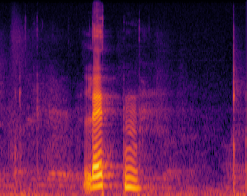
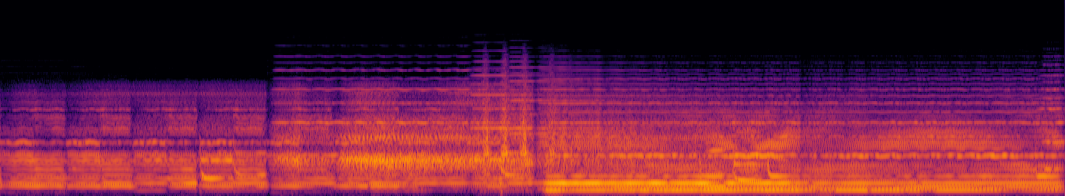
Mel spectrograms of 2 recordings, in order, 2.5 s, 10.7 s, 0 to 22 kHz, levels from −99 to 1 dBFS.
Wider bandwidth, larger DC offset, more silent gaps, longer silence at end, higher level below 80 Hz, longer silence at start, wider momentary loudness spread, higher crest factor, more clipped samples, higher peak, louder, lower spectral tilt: first, 18.5 kHz vs 6.4 kHz; neither; neither; first, 1.05 s vs 0 s; first, -48 dBFS vs -64 dBFS; first, 0.85 s vs 0 s; first, 17 LU vs 11 LU; first, 22 dB vs 14 dB; neither; first, 0 dBFS vs -12 dBFS; first, -18 LUFS vs -26 LUFS; second, -5.5 dB/octave vs -9 dB/octave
